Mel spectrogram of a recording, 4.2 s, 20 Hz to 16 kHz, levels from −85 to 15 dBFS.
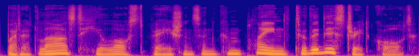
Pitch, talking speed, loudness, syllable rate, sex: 125 Hz, 170 wpm, -18 LUFS, 4.2 syllables/s, male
